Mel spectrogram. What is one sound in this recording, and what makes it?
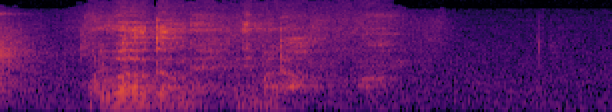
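A woman speaks briefly nearby.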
